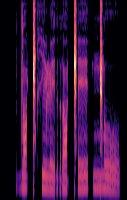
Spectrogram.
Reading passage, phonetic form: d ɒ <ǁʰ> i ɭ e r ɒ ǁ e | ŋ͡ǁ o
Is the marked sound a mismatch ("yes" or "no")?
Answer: no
